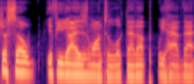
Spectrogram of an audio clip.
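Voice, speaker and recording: The recording is very clean with a silent background. A man with an ordinary speaking voice talks at a fairly low pitch and a moderate pace. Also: dry, close sound with no echo. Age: 30s. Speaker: podcast host and stand-up comedian. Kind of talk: casual chat.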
